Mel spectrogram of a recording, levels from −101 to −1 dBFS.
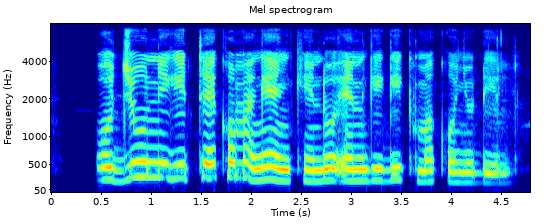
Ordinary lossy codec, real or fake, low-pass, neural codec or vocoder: none; real; 7.2 kHz; none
